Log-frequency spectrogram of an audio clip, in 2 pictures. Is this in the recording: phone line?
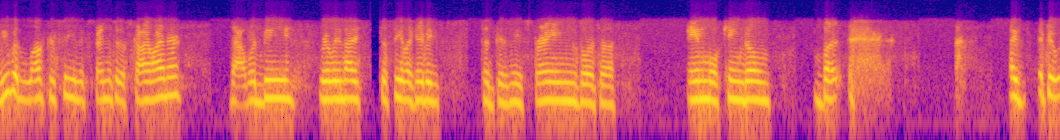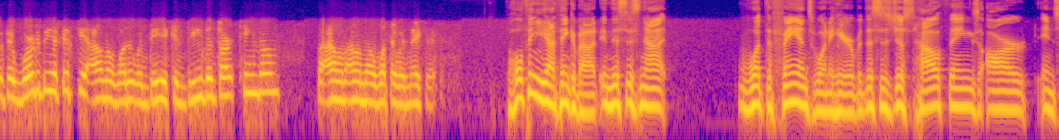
yes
